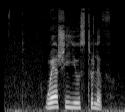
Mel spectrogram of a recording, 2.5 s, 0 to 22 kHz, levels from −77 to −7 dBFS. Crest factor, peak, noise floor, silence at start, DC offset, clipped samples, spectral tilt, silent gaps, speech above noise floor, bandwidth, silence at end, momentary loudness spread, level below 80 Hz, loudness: 18 dB; -8 dBFS; -51 dBFS; 0.3 s; under 0.1%; under 0.1%; -5.5 dB/octave; none; 27 dB; 16 kHz; 0.1 s; 10 LU; -50 dBFS; -25 LUFS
